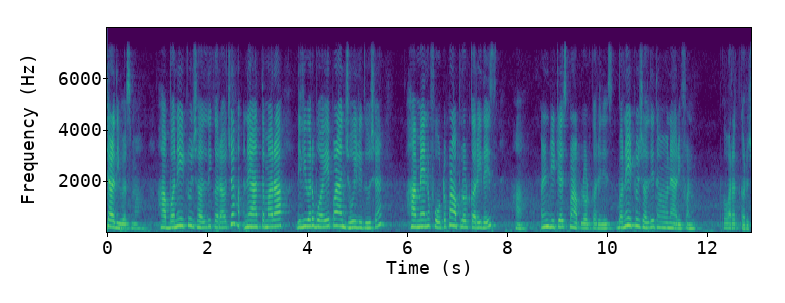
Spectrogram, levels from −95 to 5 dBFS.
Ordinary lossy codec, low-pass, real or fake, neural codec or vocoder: none; 7.2 kHz; real; none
